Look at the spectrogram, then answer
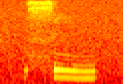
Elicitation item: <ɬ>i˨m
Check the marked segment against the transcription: incorrect: s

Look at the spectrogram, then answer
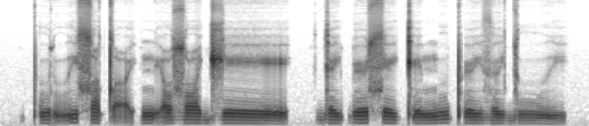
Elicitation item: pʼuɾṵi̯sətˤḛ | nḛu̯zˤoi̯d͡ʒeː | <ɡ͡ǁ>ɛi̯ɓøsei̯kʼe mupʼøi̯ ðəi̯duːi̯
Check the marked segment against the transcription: incorrect: ɡ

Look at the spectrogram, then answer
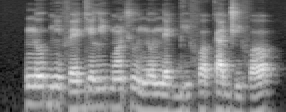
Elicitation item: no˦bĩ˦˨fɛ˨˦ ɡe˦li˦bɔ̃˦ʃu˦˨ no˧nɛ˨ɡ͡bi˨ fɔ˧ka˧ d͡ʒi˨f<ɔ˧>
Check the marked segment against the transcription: incorrect: ɔ˨˦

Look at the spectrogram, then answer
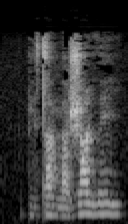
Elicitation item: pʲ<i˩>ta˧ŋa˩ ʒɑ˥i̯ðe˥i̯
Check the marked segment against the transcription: incorrect: ɨ˩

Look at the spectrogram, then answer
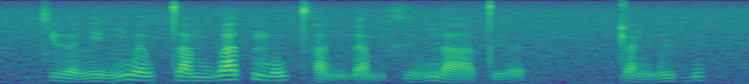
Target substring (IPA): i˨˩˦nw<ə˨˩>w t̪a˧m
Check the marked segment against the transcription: incorrect: ə˧˥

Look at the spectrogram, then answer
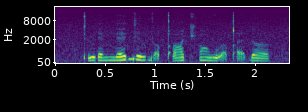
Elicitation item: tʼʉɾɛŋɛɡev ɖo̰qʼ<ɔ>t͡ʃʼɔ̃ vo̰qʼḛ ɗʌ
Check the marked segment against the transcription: incorrect: ɑ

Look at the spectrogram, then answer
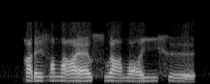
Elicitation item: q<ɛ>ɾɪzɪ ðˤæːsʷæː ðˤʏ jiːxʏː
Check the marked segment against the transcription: correct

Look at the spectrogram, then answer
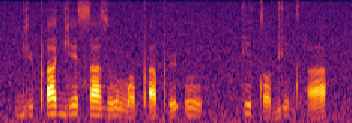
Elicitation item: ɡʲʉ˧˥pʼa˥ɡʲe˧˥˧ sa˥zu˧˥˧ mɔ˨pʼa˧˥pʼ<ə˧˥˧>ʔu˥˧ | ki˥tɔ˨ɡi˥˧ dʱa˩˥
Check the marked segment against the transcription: incorrect: ʉ˧˥˧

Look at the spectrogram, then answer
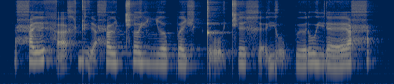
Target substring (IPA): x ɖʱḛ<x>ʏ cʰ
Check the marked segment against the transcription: incorrect: ħ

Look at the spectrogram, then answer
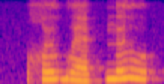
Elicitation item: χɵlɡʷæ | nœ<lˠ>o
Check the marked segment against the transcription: incorrect: l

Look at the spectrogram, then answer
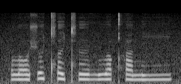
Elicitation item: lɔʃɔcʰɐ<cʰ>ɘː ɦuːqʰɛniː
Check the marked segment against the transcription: correct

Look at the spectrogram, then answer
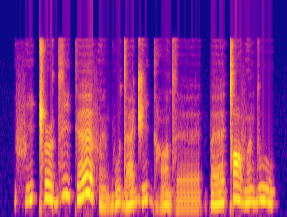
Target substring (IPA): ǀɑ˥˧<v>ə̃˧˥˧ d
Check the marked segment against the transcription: correct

